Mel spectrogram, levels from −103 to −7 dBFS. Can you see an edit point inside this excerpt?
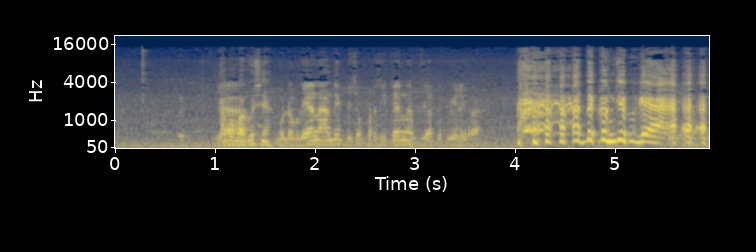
no; 0 cuts

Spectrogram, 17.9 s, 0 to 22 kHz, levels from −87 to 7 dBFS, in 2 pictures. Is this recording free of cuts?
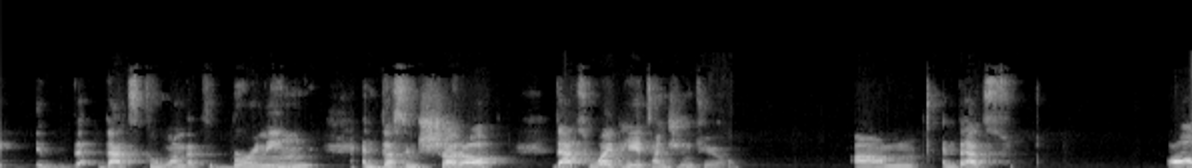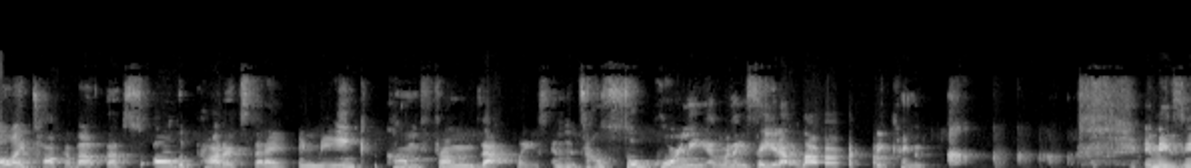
yes; 0 cuts

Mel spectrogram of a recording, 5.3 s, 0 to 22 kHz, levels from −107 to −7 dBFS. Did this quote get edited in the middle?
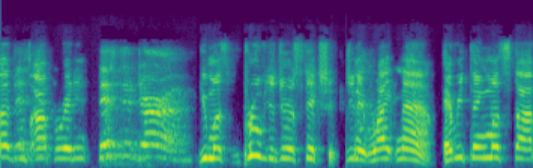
yes; 4 cuts; at 0.9 s, 1.9 s, 3.4 s, 4.3 s

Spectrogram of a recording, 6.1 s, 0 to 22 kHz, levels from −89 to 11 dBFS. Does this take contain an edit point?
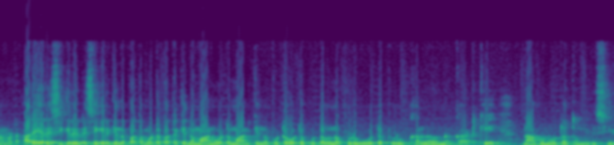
no; 0 cuts

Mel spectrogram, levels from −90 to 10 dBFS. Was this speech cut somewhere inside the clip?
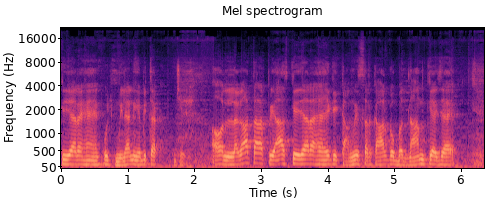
no; 0 cuts

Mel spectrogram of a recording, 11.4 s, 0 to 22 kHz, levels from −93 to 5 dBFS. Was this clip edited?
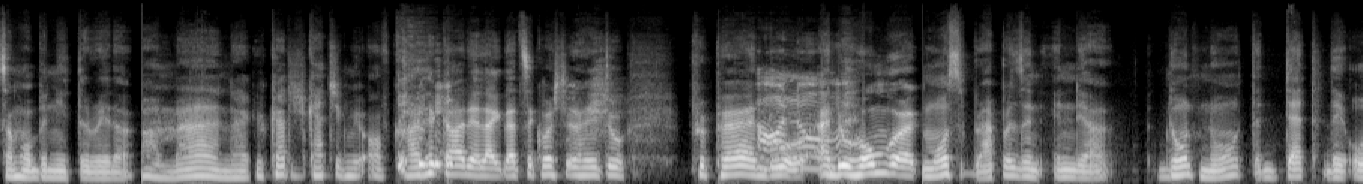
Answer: yes; 3 cuts; at 1.1 s, 2.2 s, 7.7 s

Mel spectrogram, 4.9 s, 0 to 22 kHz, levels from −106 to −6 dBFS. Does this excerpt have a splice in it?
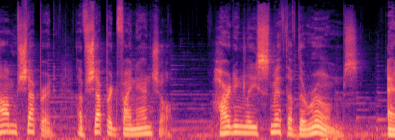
no; 0 cuts

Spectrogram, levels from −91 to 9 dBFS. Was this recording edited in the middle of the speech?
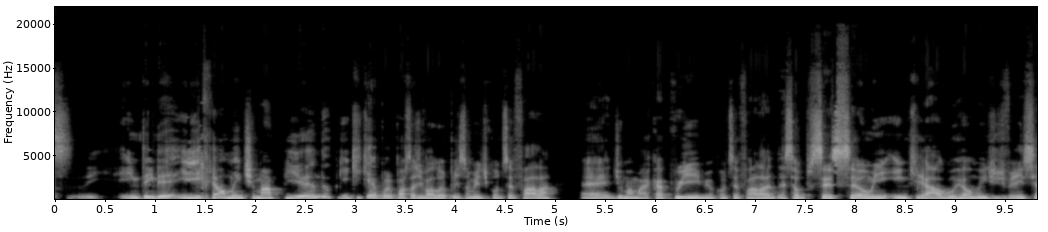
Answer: yes; 2 cuts; at 2.9 s, 7.2 s

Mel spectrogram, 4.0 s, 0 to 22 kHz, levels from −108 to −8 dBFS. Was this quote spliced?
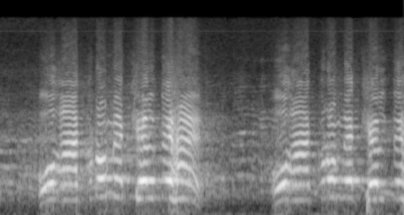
no; 0 cuts

